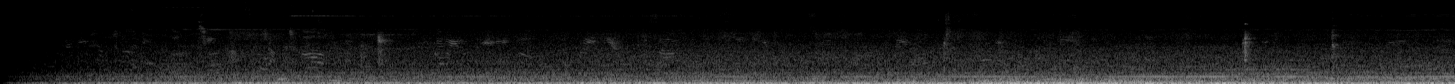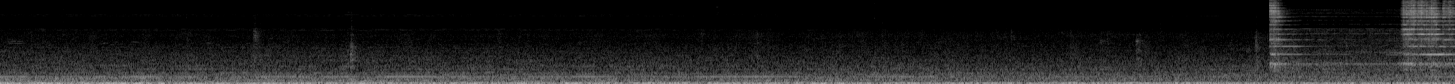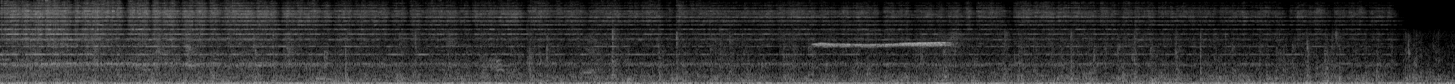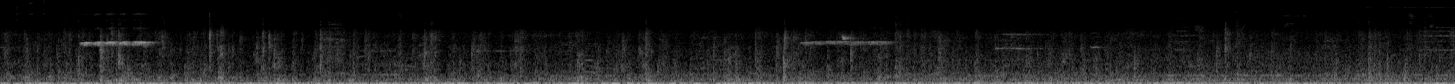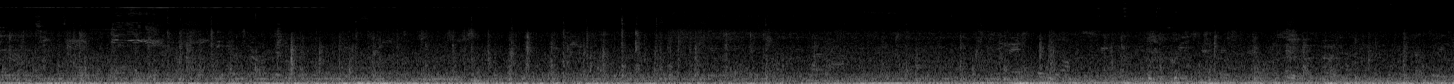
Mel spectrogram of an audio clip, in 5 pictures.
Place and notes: Hsinchu Station, Hsinchu City - Walking in the station
From the station platform, Through the underground road, Walk to the station exit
